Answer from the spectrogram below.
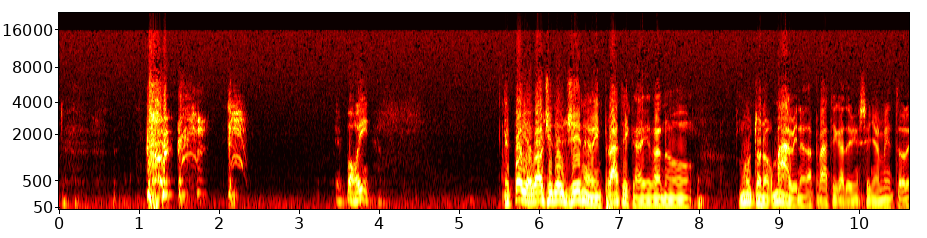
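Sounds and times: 
low steady hum: 0.0 - 10.6
harsh throaty coughs from a teacher with bronchitis: 1.1 - 2.4
speech: 3.6 - 4.1, 5.6 - 10.6.

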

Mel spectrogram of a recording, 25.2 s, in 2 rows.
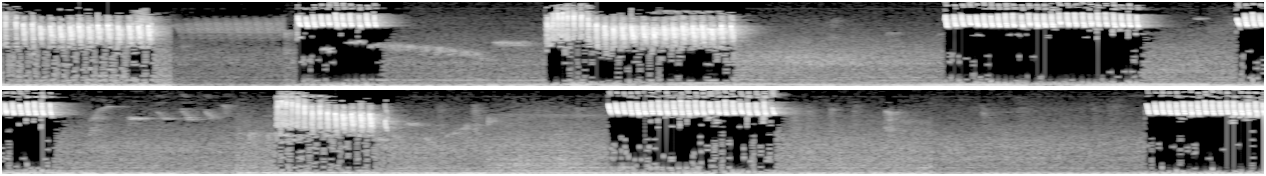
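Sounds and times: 
bird trilling song: 0.0 - 23.0, 24.0 - 25.2.

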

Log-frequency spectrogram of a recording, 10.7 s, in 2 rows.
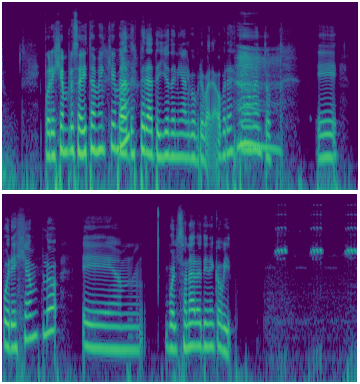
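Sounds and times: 
speech: 0.6 - 8.9
cricket chirping sound effect: 9.3 - 10.6.

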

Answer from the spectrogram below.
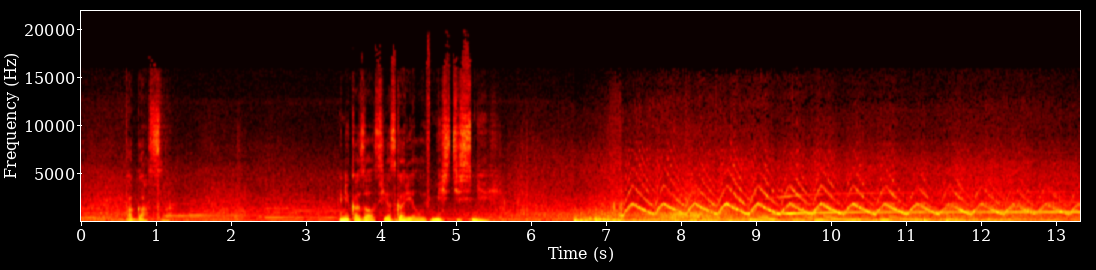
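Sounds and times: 
speech: 0.6 - 1.4, 3.4 - 5.7
ambulance siren passing by: 7.0 - 13.3.

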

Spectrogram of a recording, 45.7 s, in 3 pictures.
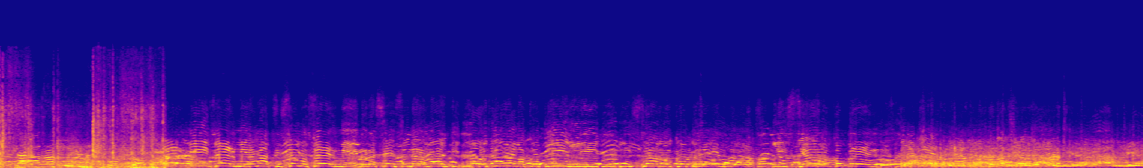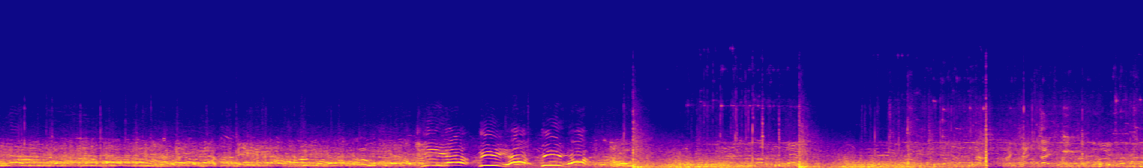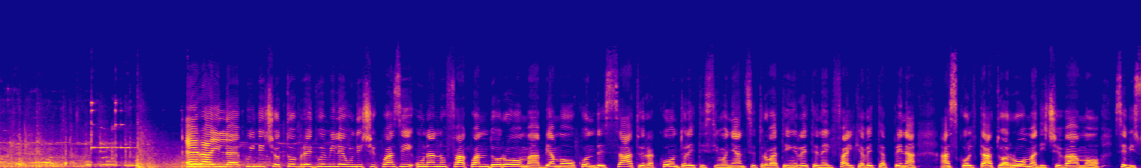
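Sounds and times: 
street riot crowd shouting and yelling: 0.0 - 37.7
firecracker bangs: 23.6 - 33.9
clinking bursts: 24.3 - 26.0, 26.7 - 34.5
speech: 34.2 - 45.6.

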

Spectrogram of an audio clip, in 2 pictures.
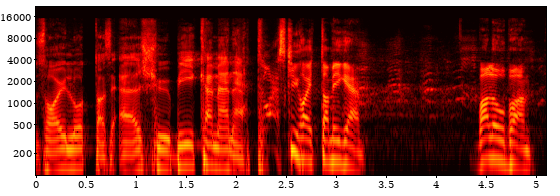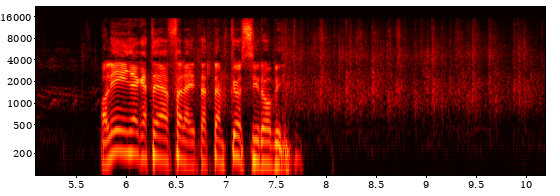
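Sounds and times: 
speech: 0.0 - 3.4, 4.4 - 5.1, 5.8 - 7.8
laughter: 3.0 - 7.8
audience applause: 6.5 - 10.1.

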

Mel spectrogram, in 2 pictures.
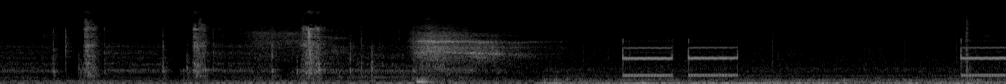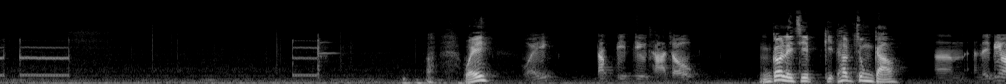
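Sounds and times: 
low hum: 0.0 - 20.1
telephone keypad tones dialing a number to call the police: 6.2 - 7.4, 9.6 - 10.8, 13.0 - 13.5
speech: 14.7 - 15.0, 16.4 - 17.1, 17.7 - 19.1.

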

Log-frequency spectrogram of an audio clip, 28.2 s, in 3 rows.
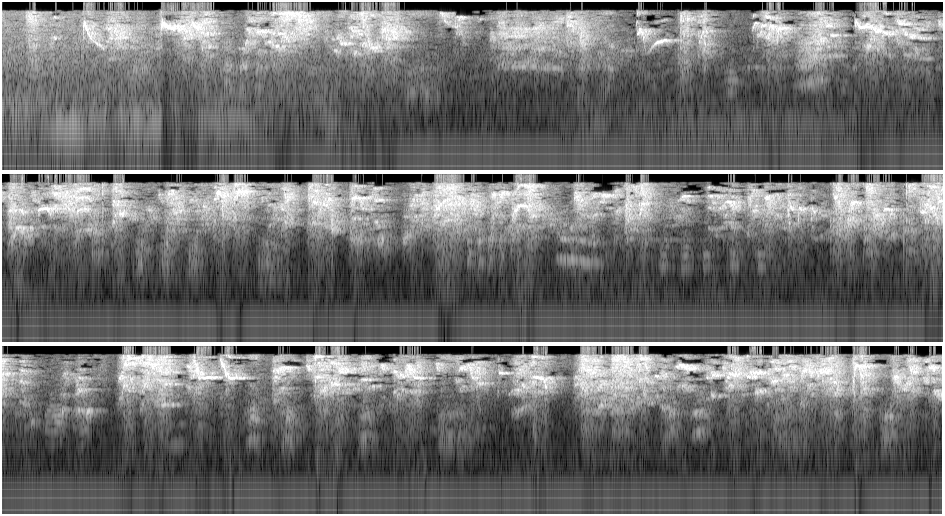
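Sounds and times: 
low droning hum: 0.0 - 20.6
starling song: 0.0 - 28.0.

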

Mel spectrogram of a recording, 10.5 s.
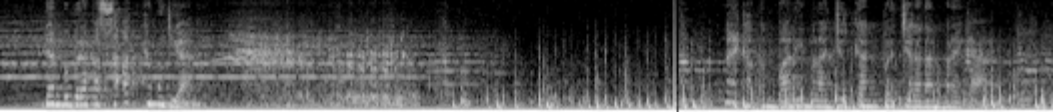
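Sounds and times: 
speech: 0.4 - 2.2, 4.6 - 10.5
riding horse whinnying in a quiet forest: 2.2 - 5.1.

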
